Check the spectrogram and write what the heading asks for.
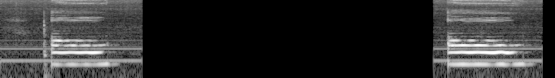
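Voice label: pinyin O; pingyin-O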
